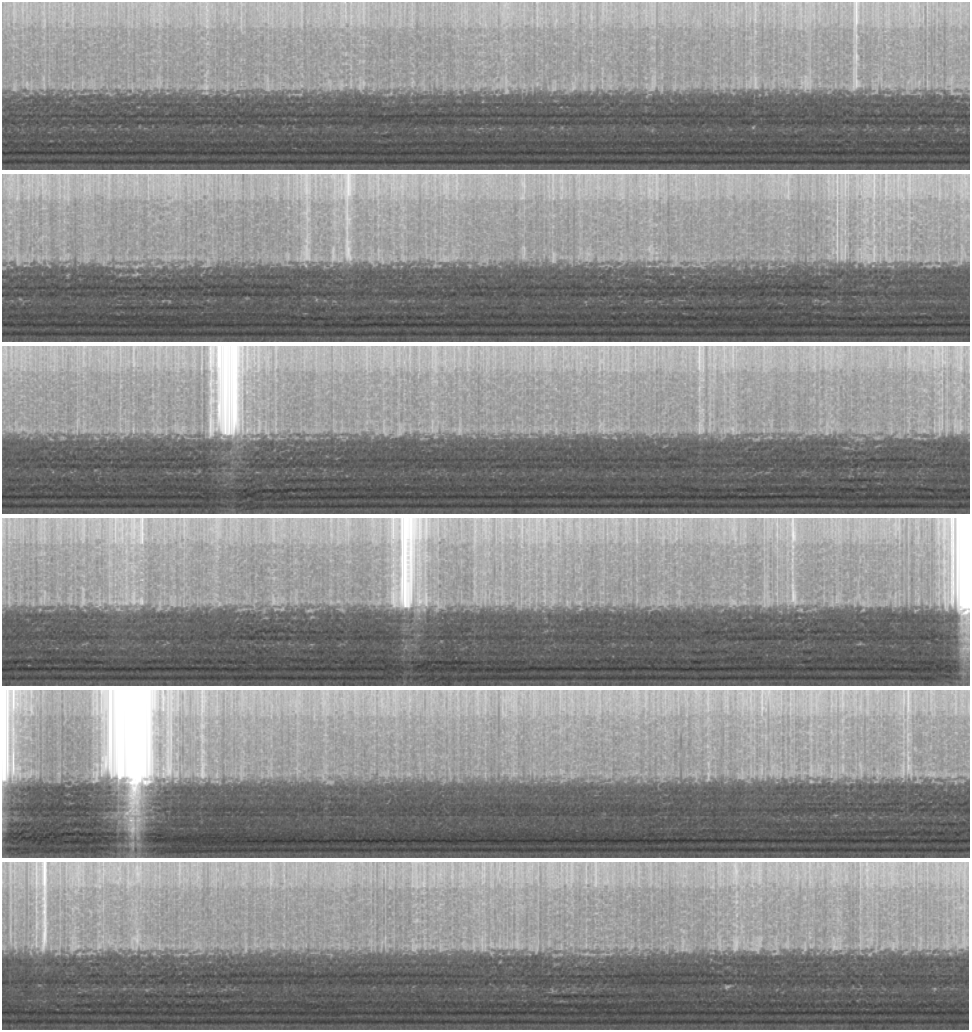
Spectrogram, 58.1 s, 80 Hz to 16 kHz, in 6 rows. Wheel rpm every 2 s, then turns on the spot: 240, 230, 230, 230, 230, 220, 230, 230, 220, 220, 200, 200, 230, 230, 220, 230, 190, 220, 240, 150, 160, 210, 220, 240, 230, 220, 230, 230, 230.
38-40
